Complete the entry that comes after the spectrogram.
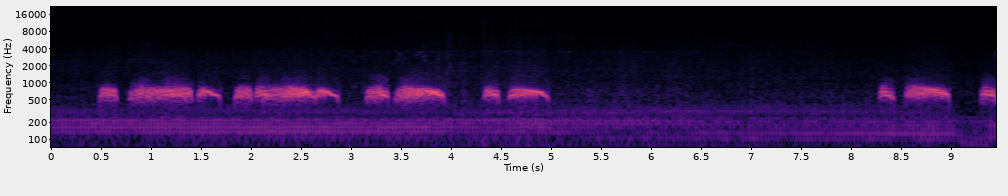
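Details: Spotted dove used as a ground decoy in Đức Cơ, calling in a run of short-then-long coos that pause for several seconds before resuming, with a low steady hum underneath.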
